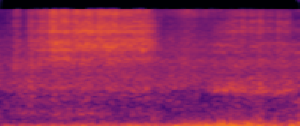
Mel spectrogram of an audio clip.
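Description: Handling noise on a handheld camera's microphone: a brief rustling rub for about the first second, then a low rumble of wind and handling buffeting the mic, growing louder toward the end.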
